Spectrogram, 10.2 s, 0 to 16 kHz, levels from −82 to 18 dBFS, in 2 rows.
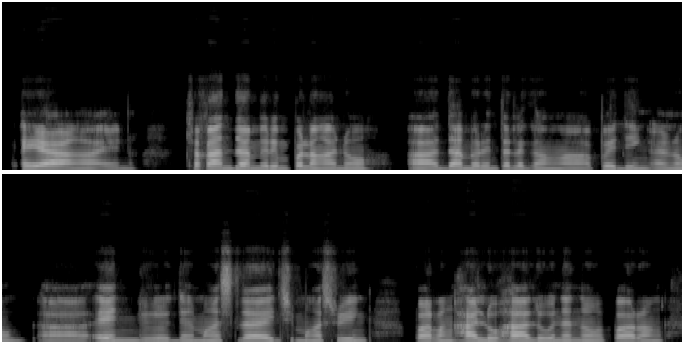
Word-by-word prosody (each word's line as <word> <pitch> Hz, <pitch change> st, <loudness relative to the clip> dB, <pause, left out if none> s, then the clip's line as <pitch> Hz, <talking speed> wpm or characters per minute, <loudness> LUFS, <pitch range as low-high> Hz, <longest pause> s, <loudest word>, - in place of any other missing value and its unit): Kaya 135 Hz, -5 st, +7 dB, 0.2 s
nga, 110 Hz, +1 st, -2 dB
eh, 100 Hz, -1 st, -7 dB
'no? 125 Hz, -, -20 dB, 0.4 s
Tsaka 180 Hz, 0 st, +6 dB
ang 175 Hz, -, -9 dB
dami 170 Hz, -1 st, +3 dB
rin 160 Hz, -, -6 dB
palang 145 Hz, -1 st, +1 dB, 0.2 s
ano, 125 Hz, +2 st, -6 dB, 0.2 s
ah, 125 Hz, -1 st, +2 dB
dami 125 Hz, 0 st, +1 dB
rin 120 Hz, +1 st, -6 dB
talagang, 120 Hz, -1 st, -4 dB
ah, 110 Hz, 0 st, -5 dB
puwedeng 115 Hz, -2 st, -5 dB
ano, 115 Hz, +3 st, -6 dB, 0.2 s
ah, 105 Hz, -1 st, -4 dB
ayan 130 Hz, -7 st, +2 dB
tulad 110 Hz, -2 st, -6 dB
nga 110 Hz, +1 st, -6 dB
ng 110 Hz, -, -9 dB
mga 145 Hz, -, -3 dB
slides, 145 Hz, -3 st, +2 dB
yung -, -, -11 dB
mga 135 Hz, +2 st, -3 dB
swing 130 Hz, 0 st, -4 dB, 0.4 s
parang 120 Hz, +1 st, +1 dB
halo-halo 125 Hz, -1 st, +3 dB
na, 140 Hz, +1 st, -3 dB
'no, 125 Hz, 0 st, -5 dB
parang, 110 Hz, -1 st, -1 dB
120 Hz, 190 wpm, -24 LUFS, 115-130 Hz, 0.4 s, Kaya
